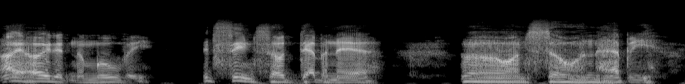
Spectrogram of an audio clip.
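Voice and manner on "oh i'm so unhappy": slow groaning like a sick cow. Character just introduced to a couple, groaning like a sick cow. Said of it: "groaning like a sick cow".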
